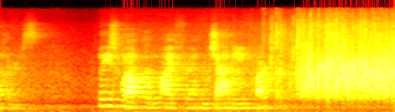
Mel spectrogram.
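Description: An elderly woman speaks calmly through a microphone in a large hall.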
